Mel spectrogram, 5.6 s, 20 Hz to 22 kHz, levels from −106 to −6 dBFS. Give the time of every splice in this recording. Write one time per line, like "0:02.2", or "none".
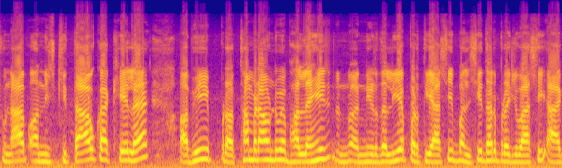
none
